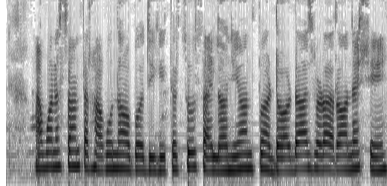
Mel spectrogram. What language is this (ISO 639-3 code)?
pus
